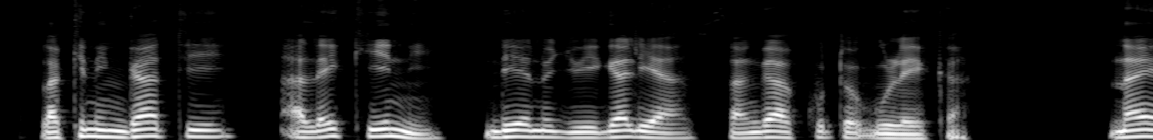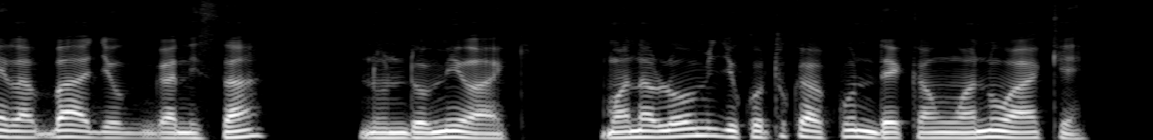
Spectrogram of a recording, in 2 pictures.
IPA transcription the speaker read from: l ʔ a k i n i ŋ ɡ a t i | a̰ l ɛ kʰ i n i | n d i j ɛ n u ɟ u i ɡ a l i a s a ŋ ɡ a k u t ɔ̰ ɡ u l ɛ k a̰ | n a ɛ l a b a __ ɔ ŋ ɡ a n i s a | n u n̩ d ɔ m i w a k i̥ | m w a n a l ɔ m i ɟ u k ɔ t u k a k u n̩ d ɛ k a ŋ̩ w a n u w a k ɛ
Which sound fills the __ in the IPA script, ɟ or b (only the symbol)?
ɟ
